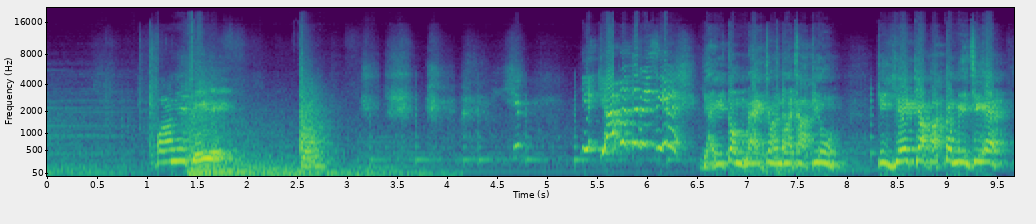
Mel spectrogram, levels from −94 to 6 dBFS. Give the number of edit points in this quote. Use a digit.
1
